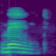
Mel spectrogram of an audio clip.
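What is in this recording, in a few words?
"mend", Nigerian Pidgin, female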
